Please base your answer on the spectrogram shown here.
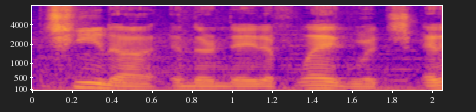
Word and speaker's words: cena: Any Italian speakers would have noticed an additional layer to the joke too, because Cena is pronounced Cina in their native language, and it actually means dinner.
